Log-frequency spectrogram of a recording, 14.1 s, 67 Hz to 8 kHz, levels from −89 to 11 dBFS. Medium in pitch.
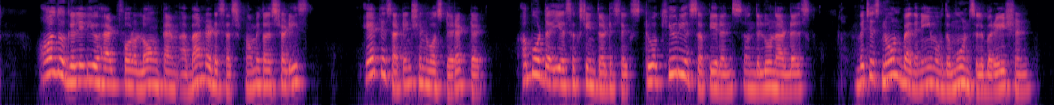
Yes: medium, 170 Hz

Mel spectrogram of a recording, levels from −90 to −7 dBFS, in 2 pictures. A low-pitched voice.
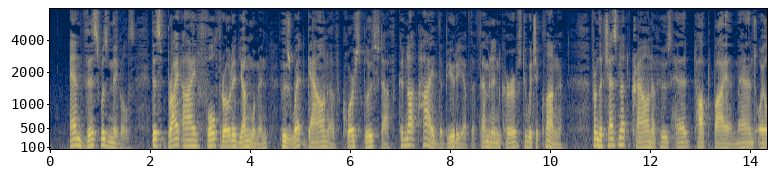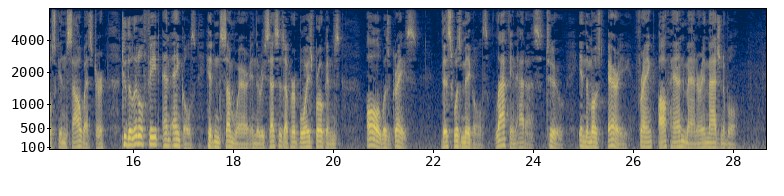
Yes: low, 105 Hz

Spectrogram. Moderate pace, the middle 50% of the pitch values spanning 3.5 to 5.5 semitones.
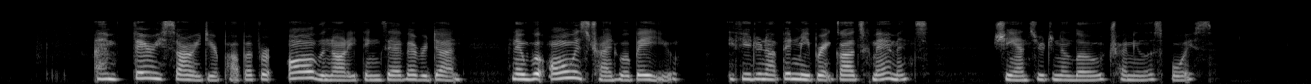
No: average, 180 wpm; average, 2.8 semitones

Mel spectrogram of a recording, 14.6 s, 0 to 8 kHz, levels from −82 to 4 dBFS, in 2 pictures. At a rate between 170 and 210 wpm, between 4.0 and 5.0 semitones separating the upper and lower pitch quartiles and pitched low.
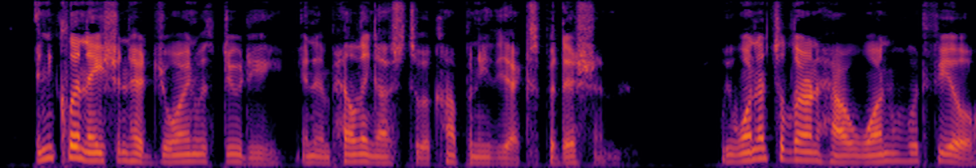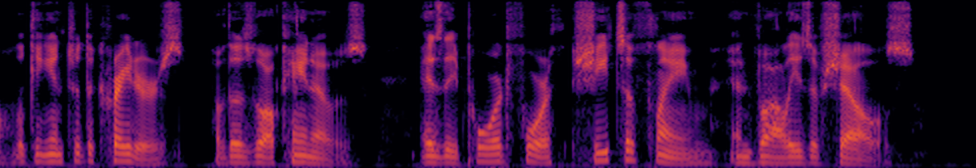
No: average, 155 wpm; average, 4.3 semitones; low, 120 Hz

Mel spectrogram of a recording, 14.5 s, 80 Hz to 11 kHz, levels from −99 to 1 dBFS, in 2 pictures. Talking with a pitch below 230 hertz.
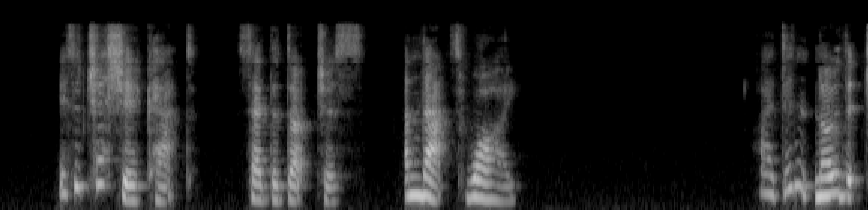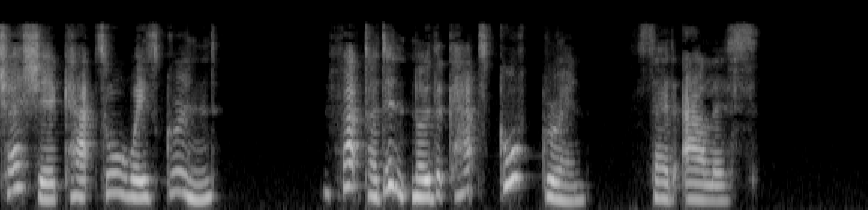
No: high, 235 Hz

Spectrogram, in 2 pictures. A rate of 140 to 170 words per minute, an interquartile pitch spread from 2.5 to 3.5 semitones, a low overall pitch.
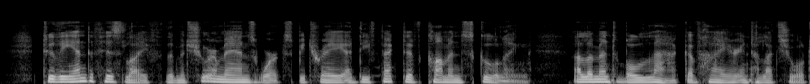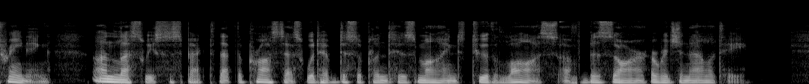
Yes: average, 145 wpm; average, 3.0 semitones; low, 100 Hz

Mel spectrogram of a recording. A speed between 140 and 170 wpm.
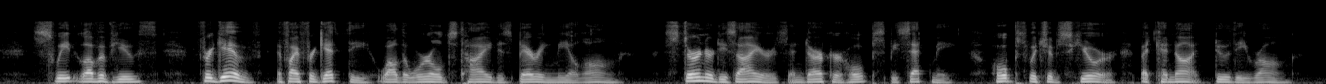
Yes: average, 145 wpm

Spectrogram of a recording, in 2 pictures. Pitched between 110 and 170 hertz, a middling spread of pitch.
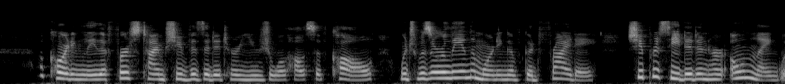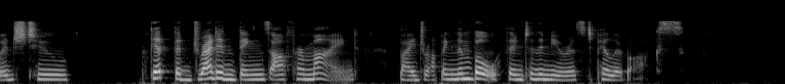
No: high, 230 Hz; average, 3.0 semitones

